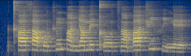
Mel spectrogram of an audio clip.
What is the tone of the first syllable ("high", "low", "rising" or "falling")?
rising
